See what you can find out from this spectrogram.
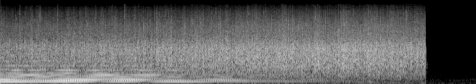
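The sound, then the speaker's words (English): A short show intro bumper: loud, dense applause-like crowd noise with a few low tones gliding downward, holding steady before cutting off abruptly into silence. “Let's run the bumper. Here we go.”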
